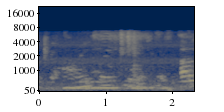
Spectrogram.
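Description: Quiet, indistinct speech: voices talking too low to make out.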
